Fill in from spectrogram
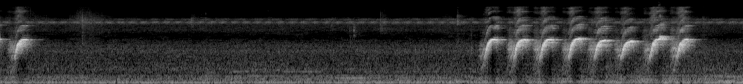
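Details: Fierce 'gacor' lure song of the cucak biru, Asian fairy-bluebird, aimed at provoking other birds. One short ringing note opens, quiet follows for several seconds, then a run of eight rapid rising-and-falling notes.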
